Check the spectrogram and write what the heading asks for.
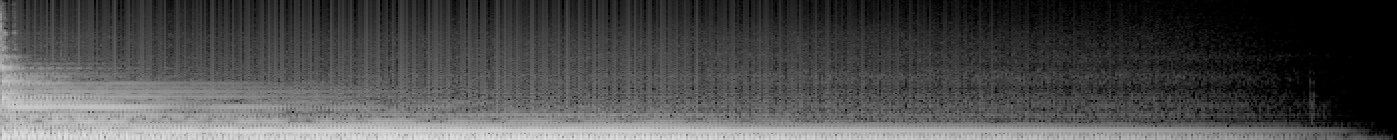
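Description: The last chord of an alternative rock song, played on electric guitar with effects, held and ringing out, then slowly fading away to nothing near the end.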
